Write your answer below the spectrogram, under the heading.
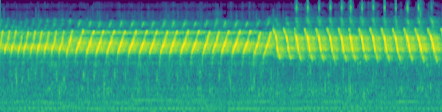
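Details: Master Belgian canary singing pure 'campainha' bell-style song: a continuous rapid high trill, slowly rising, then an abrupt jump to a new trill phrase partway through.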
